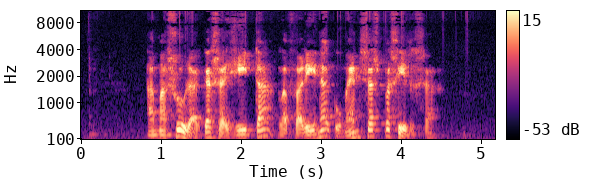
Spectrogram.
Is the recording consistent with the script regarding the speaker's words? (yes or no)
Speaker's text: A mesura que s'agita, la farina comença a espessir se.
yes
